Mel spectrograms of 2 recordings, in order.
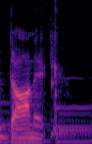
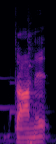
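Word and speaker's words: Dončić: favorite player is Luca donic or Don Don I don't know how you pronounce that Luka donic donik or something like that the guy that just got traded oh it's pronounced Don chick okay uh yeah mean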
